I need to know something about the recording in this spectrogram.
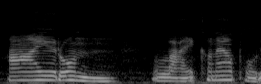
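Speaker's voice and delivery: "I don't" as "I ron", T dropped; soft linked pronunciation. Shown as a demonstration. Teacher modelling fluency, "don't" softened to "ron". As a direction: slowly glide through "I don't like an apple", D as soft R. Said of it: "이렇게 발음을 부드럽게 해주시면".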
